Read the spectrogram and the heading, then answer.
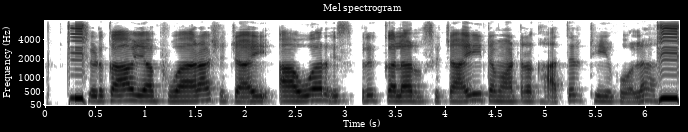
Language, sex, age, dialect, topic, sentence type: Bhojpuri, female, 25-30, Northern, agriculture, question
